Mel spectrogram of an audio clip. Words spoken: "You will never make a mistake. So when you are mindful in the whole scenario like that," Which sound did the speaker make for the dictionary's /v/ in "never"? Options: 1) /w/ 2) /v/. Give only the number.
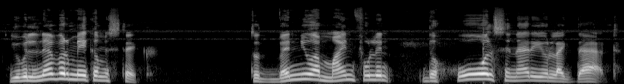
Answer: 2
